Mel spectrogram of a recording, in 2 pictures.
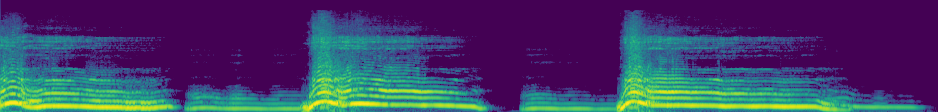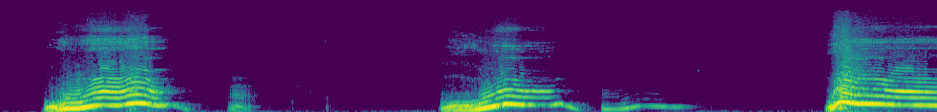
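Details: Basset hound dog making a morning series of vocalisations indoors: about seven loud, groaning howls with rising-then-falling pitch, each one to two seconds long, separated by short pauses and occasional softer grunts.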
